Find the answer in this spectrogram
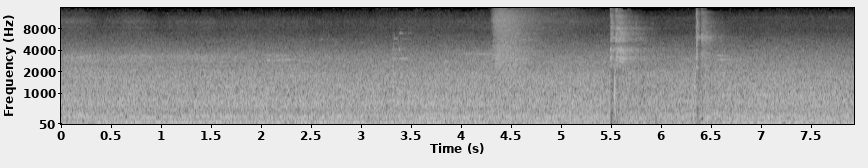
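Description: Sonar Bangla Express diesel-hauled passenger train approaching along the track with a steady rumble. A short hiss comes a little past halfway, followed by two sharp clicks.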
